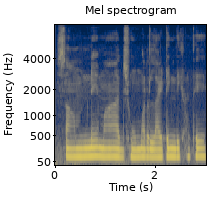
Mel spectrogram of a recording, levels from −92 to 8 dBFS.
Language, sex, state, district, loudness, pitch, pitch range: Chhattisgarhi, male, Chhattisgarh, Raigarh, -13 LUFS, 125 Hz, 120-125 Hz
